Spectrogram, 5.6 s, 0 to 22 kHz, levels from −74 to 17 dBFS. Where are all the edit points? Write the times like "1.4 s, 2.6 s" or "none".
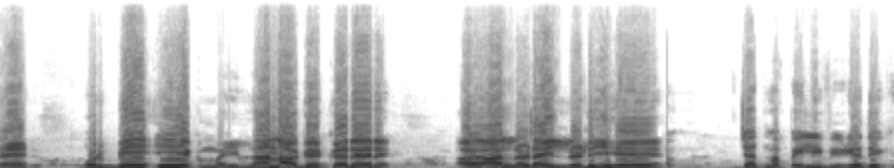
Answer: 4.2 s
